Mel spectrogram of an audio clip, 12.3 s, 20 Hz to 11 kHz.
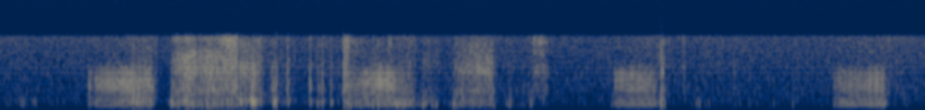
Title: snoring 2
